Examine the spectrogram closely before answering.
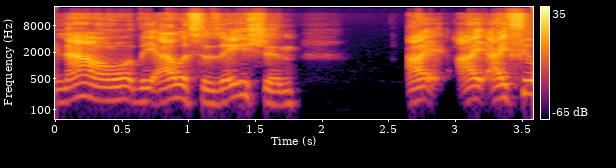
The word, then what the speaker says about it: Alicization: online uh alicization or it's hard to pronounce it's it is alicization is what it is um and you only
